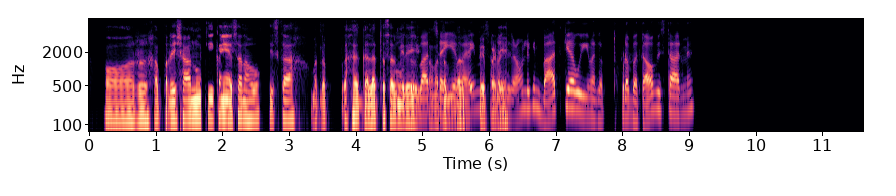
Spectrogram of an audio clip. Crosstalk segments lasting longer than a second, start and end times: 4.6-6.3

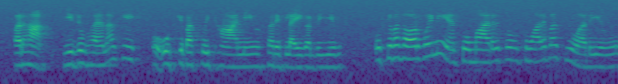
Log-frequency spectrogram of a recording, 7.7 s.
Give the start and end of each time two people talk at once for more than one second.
none

